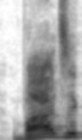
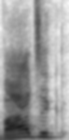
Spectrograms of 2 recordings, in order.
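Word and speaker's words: Gvozdyk: and requested 175 interim to fight vodic with a silent G who is older and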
